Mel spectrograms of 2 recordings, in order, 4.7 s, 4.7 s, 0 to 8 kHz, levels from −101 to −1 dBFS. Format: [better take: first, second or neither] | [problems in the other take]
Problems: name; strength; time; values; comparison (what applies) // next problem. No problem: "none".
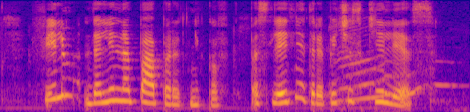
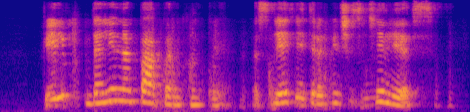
first | noise reduction (neural mask model DeepFilterNet 3)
